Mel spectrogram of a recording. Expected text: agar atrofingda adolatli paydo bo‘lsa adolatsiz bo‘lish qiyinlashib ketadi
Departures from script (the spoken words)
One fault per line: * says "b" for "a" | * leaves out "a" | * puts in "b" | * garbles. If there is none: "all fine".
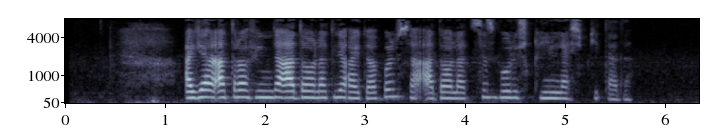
all fine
